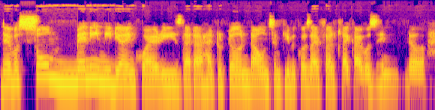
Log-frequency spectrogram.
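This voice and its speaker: A woman with an Indian accent at a fairly low pitch, hardly any pauses, very even loudness, and noticeable background noise. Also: ordinary pitch variation, moderate pace. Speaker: photographer. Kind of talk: podcast interview. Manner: hesitant, many fillers.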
